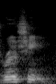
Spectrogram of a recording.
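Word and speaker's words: Róisín: Roisin. That's right. Roisin. Oh, okay, I got R-O-H, R-O-W, and Johnny told me R-O-E. All of them are pronounced Ro. So, Roisin.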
